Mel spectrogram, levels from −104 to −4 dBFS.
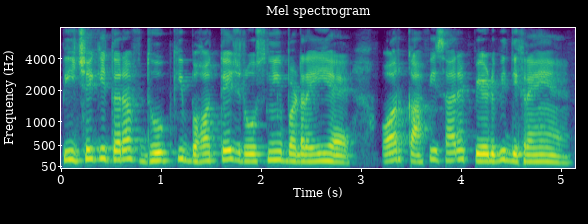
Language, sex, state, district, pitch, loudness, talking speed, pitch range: Hindi, male, Uttar Pradesh, Lalitpur, 165 Hz, -15 LUFS, 220 wpm, 150-190 Hz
